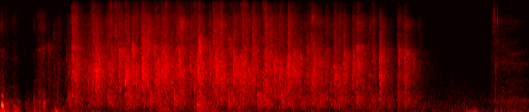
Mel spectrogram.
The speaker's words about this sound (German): Gut, also großen Applaus für unsere Regie zum Schneiden.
